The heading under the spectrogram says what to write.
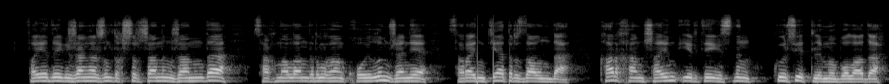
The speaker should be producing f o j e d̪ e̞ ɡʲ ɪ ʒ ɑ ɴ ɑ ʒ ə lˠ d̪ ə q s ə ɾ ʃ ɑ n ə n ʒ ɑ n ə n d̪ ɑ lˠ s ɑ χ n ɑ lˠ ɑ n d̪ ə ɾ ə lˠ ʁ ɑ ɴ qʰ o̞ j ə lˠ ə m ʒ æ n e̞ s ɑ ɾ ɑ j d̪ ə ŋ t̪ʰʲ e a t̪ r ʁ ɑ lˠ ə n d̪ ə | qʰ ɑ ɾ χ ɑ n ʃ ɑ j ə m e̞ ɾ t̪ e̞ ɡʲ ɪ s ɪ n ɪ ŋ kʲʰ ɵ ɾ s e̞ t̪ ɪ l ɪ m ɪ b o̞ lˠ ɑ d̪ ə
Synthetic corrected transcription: f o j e d̪ e̞ ɡʲ ɪ ʒ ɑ ɴ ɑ ʒ ə lˠ d̪ ə q ʃ ə ɾ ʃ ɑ n ə ɴ ʒ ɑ n ə n d̪ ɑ s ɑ χ n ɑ lˠ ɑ n d̪ ə ɾ ə lˠ ʁ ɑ ɴ qʰ o̞ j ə lˠ ə m ʒ æ n e̞ s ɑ ɾ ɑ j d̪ ə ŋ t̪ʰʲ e a t̪ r z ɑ lˠ ə n d̪ ɑ | qʰ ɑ ɾ χ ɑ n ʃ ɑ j ə m e̞ ɾ t̪ e̞ ɡʲ ɪ s ɪ n ɪ ŋ kʲʰ ɵ ɾ s e̞ t̪ ɪ l ɪ m ɪ b o̞ lˠ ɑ d̪ ə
